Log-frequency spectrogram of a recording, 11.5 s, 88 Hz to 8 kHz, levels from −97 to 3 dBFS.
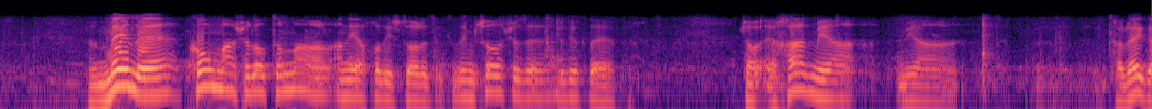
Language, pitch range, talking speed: Hebrew, 110-135 Hz, 100 wpm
